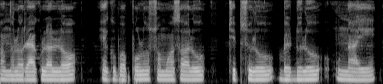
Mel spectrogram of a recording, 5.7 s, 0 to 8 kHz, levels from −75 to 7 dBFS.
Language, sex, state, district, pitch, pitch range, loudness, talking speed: Telugu, male, Telangana, Hyderabad, 110 Hz, 110-115 Hz, -17 LUFS, 75 wpm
